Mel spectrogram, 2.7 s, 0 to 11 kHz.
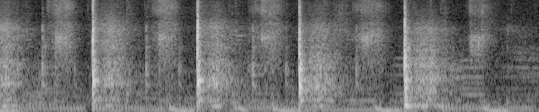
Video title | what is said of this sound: How to install a LSD in a DQ500 | Hollow sound usually means you got all the bolts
